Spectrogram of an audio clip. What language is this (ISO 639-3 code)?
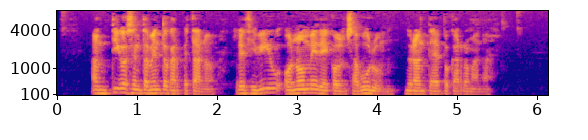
glg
